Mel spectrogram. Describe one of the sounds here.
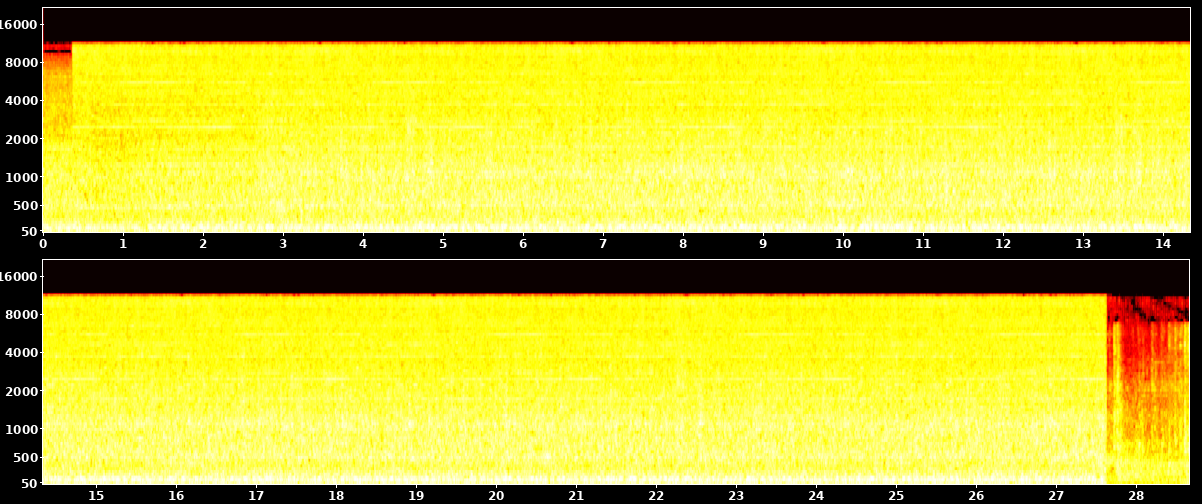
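A seed drill rattles as a tractor pulls it.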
